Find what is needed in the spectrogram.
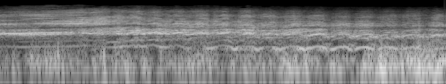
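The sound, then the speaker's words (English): A mare whinnies: a loud, sustained neigh lasting about two seconds, with a quavering, wavering high pitch throughout. “Marie the mare whinnied”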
